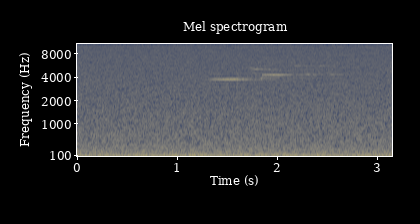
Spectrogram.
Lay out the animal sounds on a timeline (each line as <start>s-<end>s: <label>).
1.2s-2.6s: Hermit Thrush (Catharus guttatus)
